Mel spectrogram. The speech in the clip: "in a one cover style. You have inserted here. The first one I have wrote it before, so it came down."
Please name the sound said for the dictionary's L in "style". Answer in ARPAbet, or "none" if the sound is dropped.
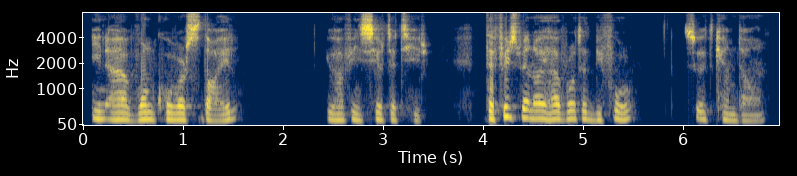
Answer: L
